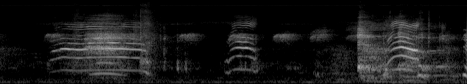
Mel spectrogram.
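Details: Domestic cats and kittens give an arrival greeting indoors; three loud, harmonic meows, each rising then falling, come in quick succession over about four seconds, with laughter just before.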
